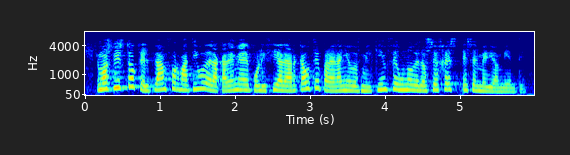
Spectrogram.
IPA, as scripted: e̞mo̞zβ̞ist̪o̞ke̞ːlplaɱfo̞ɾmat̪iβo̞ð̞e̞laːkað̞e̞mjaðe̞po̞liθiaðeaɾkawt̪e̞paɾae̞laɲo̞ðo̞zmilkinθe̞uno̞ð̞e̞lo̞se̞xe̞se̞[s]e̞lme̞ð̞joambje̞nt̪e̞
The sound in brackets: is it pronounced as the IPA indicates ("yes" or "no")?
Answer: yes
